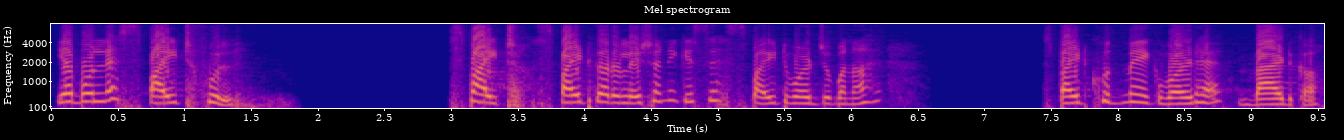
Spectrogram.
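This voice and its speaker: Woman teacher, higher voice, dry close-mic lecture, keeps asking questions and answering them. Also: a little slow, pauses often, darkish tone, no echo, low-quality recording. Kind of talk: vocabulary lecture.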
